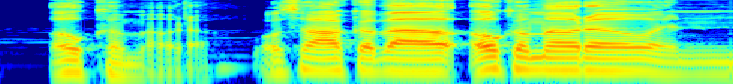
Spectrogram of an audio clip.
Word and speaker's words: Okamoto: Not Okamoto. Kazuma Okamoto.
